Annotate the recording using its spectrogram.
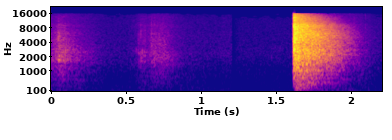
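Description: Bug-A-Salt 3.0 spring-powered salt gun firing a single shot about one and a half seconds in: a sharp crack that tails off over about half a second.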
